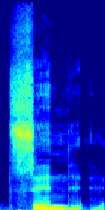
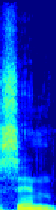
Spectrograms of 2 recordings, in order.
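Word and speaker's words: Sinn: I always pronounce it Sin, and I feel like I should probably pronounce it the German way, but I'm just going to say Sin.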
